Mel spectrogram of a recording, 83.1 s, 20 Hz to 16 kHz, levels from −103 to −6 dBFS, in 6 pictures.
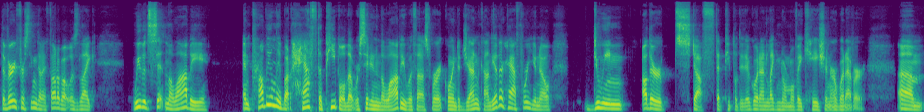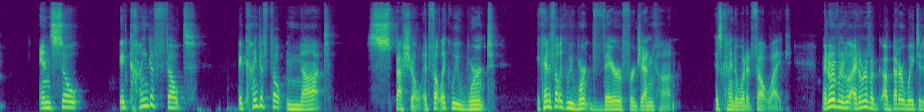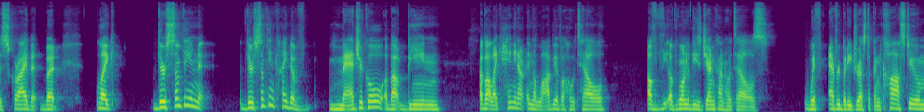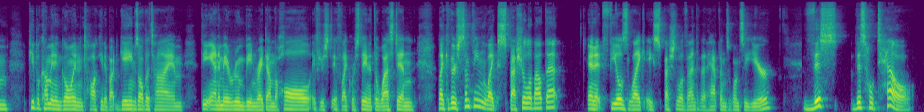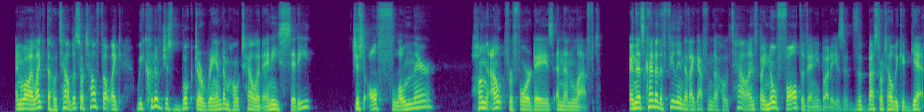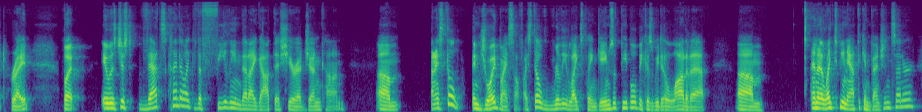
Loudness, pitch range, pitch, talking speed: -23 LUFS, 115-165 Hz, 135 Hz, 215 wpm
